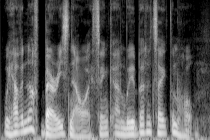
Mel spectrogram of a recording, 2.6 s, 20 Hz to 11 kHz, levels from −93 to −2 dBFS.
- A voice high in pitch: No, low, 120 Hz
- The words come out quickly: Yes, fast, 320 wpm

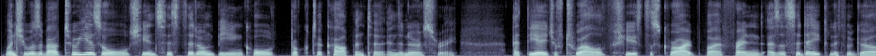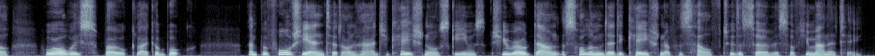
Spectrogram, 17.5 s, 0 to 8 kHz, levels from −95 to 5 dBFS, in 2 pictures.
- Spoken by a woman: Yes, female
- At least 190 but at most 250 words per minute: Yes, fast, 205 wpm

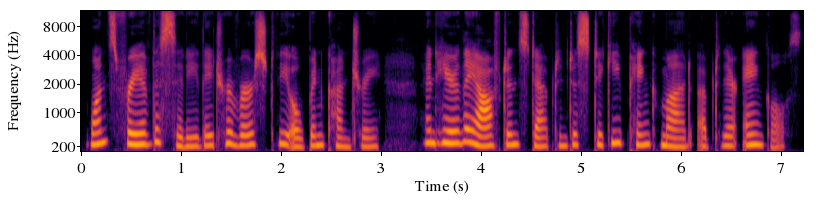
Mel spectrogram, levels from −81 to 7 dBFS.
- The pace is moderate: Yes, average, 190 wpm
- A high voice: Yes, high, 240 Hz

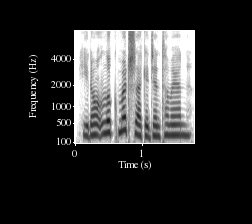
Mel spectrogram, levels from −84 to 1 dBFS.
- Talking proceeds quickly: Yes, fast, 235 wpm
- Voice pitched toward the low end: No, high, 235 Hz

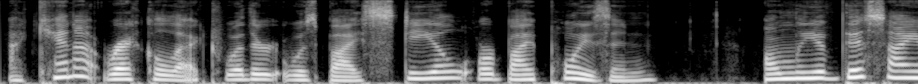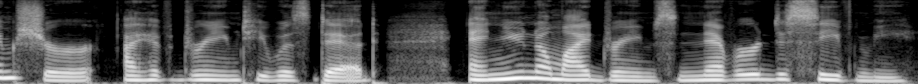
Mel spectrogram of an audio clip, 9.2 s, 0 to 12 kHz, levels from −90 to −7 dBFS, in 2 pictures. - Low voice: No, high, 195 Hz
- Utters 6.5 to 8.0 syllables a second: No, 5.1 syllables/s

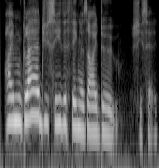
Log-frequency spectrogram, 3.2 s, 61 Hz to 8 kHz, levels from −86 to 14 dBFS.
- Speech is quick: Yes, fast, 225 wpm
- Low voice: No, high, 205 Hz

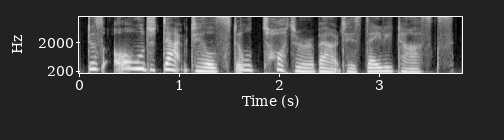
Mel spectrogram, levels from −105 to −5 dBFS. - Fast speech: No, average, 140 wpm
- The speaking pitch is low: No, high, 220 Hz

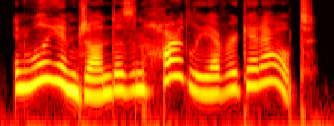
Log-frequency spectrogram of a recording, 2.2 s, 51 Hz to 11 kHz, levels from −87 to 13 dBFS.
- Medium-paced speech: No, fast, 215 wpm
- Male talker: No, female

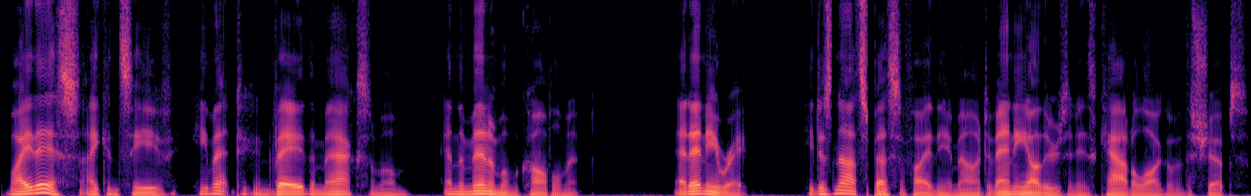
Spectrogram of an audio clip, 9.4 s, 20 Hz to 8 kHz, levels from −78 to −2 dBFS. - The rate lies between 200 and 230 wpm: Yes, fast, 205 wpm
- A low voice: Yes, very low, 95 Hz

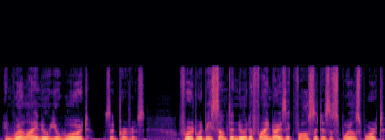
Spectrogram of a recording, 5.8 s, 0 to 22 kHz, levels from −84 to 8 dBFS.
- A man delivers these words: Yes, male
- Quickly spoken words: Yes, fast, 230 wpm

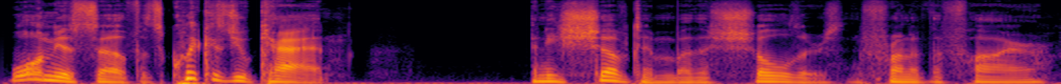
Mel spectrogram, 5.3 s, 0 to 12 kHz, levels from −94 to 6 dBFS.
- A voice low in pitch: Yes, low, 110 Hz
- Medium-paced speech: No, fast, 215 wpm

